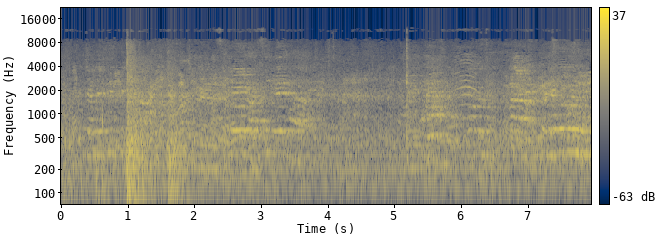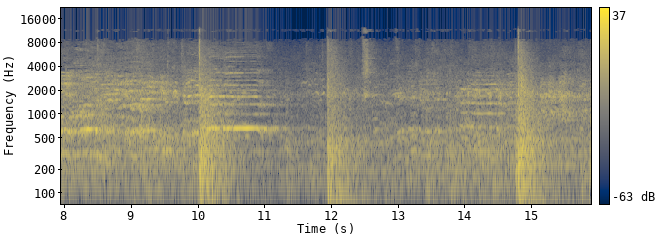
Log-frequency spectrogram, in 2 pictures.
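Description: Bodies slam hard onto a wrestling ring's canvas.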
